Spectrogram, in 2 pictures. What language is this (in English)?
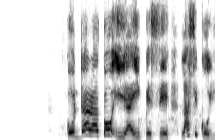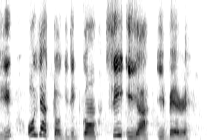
Yoruba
